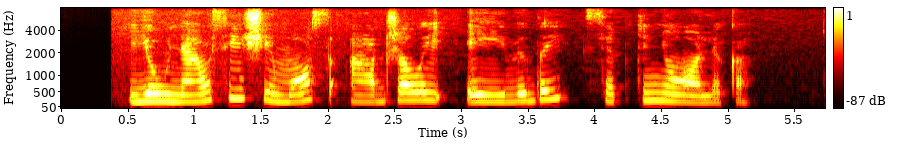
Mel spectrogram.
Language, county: Lithuanian, Klaipėda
